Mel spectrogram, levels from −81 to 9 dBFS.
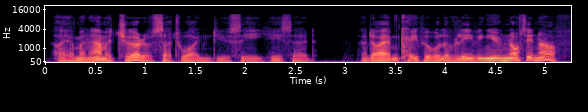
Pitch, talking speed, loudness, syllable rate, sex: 115 Hz, 240 wpm, -17 LUFS, 5.9 syllables/s, male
